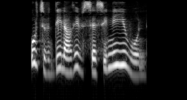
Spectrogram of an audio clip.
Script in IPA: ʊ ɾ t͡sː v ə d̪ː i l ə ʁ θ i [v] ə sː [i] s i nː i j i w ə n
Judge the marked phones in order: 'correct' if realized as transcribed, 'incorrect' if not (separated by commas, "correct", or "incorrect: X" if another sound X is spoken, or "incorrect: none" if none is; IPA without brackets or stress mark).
correct, incorrect: æ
